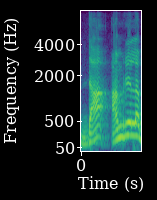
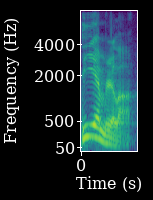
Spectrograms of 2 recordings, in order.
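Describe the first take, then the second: First: The article is said with a short uh vowel. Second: The article is said with an ee vowel. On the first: The speaker calls it wrong. "দা umbrella না বলে" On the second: The speaker calls it right. "বলবো দি umbrella"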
